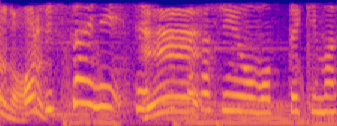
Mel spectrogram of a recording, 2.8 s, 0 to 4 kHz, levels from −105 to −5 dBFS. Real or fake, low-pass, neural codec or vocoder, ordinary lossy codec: real; 3.6 kHz; none; AAC, 24 kbps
